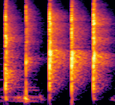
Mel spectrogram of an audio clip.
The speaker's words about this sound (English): Everybody clap.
